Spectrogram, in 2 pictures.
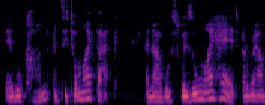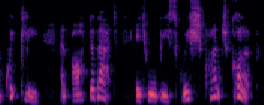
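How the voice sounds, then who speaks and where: A woman's voice: sits low, expressive, normal speed, breathy edge. Woman as a greedy, scheming storybook crocodile. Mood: gloating.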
